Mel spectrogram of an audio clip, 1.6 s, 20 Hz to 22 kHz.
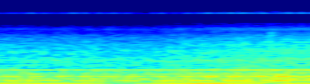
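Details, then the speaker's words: High-speed cage (jali) fan after repair: jammed motor shaft bearings freed with WD-40 and a new capacitor fitted; steady even motor hum with soft airflow, no scraping or rattling, fan spins freely — normal running. "এইযে চলে। চলছে বন্ধুরা এ চলে"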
